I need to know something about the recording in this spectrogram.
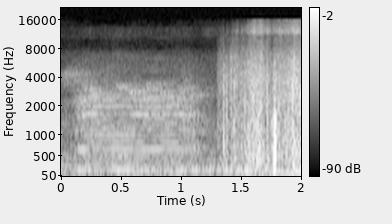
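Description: A clear plastic bag holding water and fish crinkles and crackles as it is handled, starting about a second and a half in. Before it, a faint held voice-like tone lasts about a second.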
